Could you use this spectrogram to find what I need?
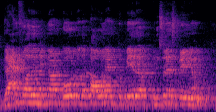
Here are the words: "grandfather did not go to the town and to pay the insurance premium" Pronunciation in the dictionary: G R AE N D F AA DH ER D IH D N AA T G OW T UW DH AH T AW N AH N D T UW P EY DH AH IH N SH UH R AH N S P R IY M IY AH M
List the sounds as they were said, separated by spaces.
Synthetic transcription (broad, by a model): G R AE N D F AA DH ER D IH D N AA T G OW T UW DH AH T AW N AH N D T UW P EY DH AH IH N S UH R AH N S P R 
